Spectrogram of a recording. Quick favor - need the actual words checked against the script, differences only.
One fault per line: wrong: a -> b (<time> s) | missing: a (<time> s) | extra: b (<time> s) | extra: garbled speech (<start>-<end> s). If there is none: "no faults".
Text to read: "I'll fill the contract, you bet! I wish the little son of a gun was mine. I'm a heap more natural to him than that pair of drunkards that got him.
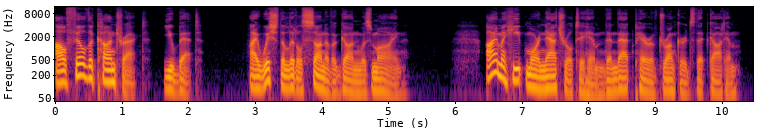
no faults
